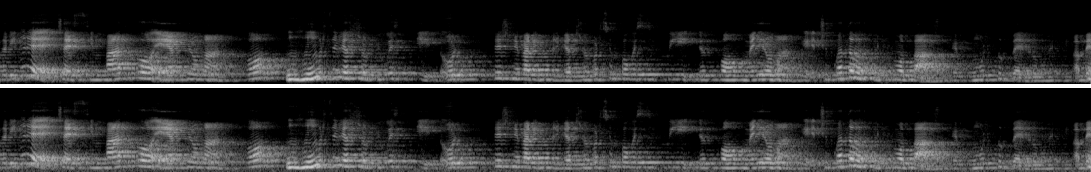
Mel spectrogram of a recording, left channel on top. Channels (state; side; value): noise; right; rumble, 25 dB below the sound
